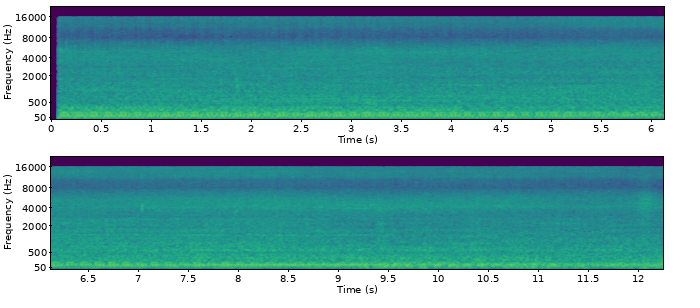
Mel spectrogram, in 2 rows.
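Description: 1972 Chevrolet Impala's engine idling steadily.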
